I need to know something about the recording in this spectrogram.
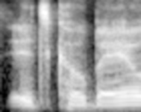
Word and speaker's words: Cobeo: It's Cobeo, like Kobe Bryant, Kobe, and then YO, Cobeo.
